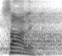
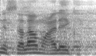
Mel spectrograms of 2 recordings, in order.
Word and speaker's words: Assalamu alaikum: But unfortunately, people today say, Salih. Have you heard them greeting you? Salih. What is Salih? They say, no, I mean Assalamu alaikum. So say it properly. It's a blessed prayer for me. Say Assalamu alaikum.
